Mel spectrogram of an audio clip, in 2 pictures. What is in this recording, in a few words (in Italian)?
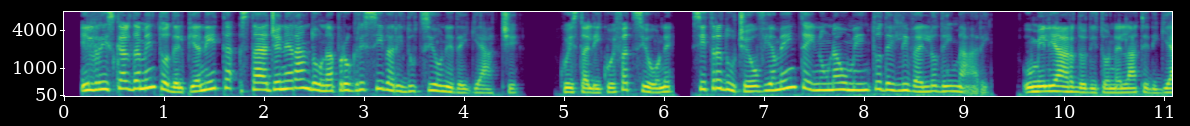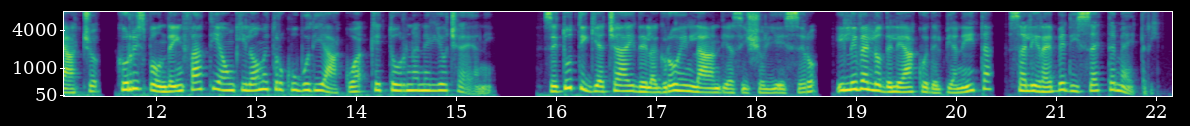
documentario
